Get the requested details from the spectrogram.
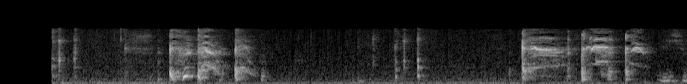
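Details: Infant girl playfully imitating a cough: short coughing and throat-clearing sounds in two small bursts.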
